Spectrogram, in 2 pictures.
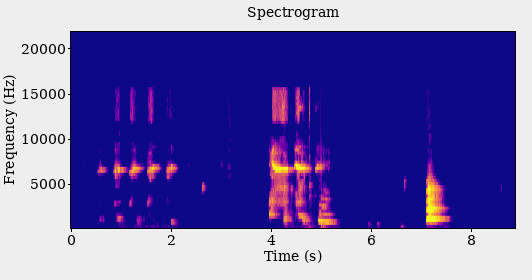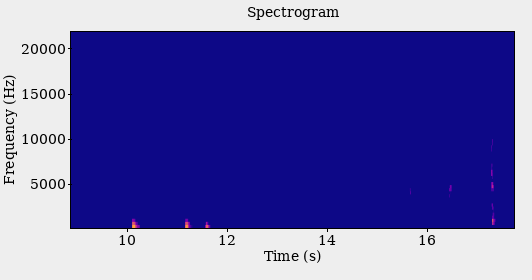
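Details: Cavalier King Charles Spaniel puppies Cooper, Conner and Jenny, born 9 June 2022, ruby and Blenheim coats, overnight on 27 August: a run of short, thin, high squeaky whimpers, then one louder yelp near seven seconds, with faint ticks after.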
